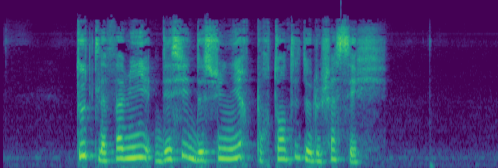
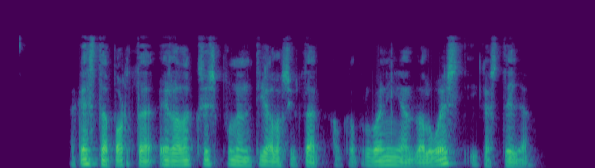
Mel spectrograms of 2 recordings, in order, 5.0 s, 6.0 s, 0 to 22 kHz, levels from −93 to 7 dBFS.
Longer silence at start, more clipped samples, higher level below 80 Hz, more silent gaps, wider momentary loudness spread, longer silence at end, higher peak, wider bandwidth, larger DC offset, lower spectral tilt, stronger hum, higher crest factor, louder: about the same, 0.75 s vs 0.7 s; neither; second, -56 dBFS vs -46 dBFS; neither; about the same, 10 LU vs 12 LU; first, 1.15 s vs 0.65 s; first, 0 dBFS vs -8 dBFS; first, 14 kHz vs 9.2 kHz; neither; second, -2.5 dB/octave vs -6.5 dB/octave; neither; about the same, 18 dB vs 20 dB; first, -16 LUFS vs -28 LUFS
